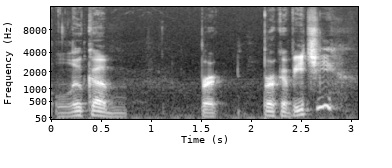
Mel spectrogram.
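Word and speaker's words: Luca Bercovici: Which was directed by, I'm going to butcher this, but Luca Brkovici, maybe? – That sounds right. – Luca Brkovici, and produced by, you know, the one and only Charles Band.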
